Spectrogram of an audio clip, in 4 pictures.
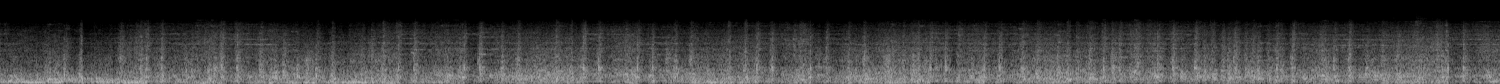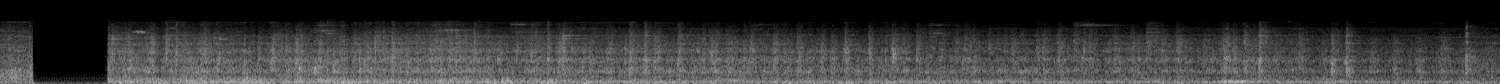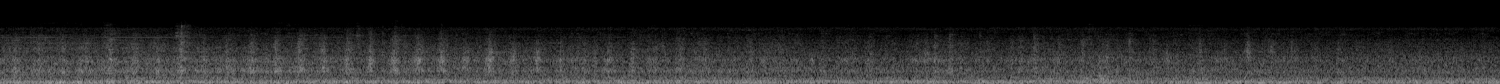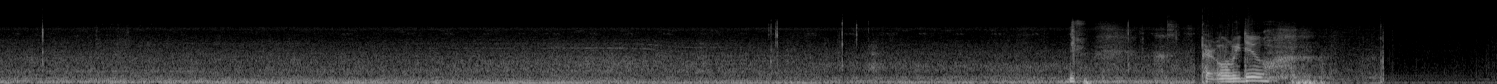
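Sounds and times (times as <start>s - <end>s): wheels clicking over rail joints: 0.0s - 14.9s, 16.1s - 43.8s
freight train rolling past: 0.0s - 15.4s, 16.1s - 58.8s.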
